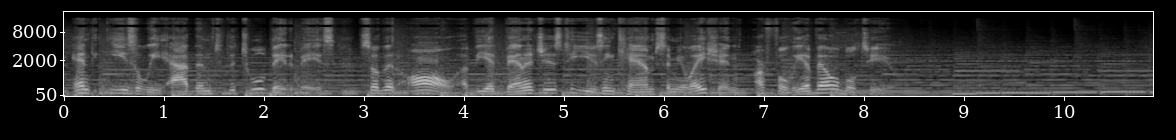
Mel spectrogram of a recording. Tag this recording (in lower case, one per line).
speech
music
